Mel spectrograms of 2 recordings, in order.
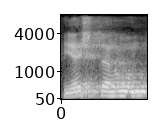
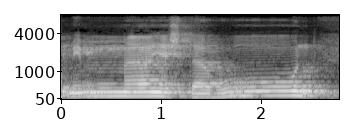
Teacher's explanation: یشتہون، شین ساکن پہ ہمز، تفشی ہے، آواز منہ میں پھیلتی ہے، سانس جاری رہتی ہے، تا باریک ہے، ہا کو لمبا کریں گے وقف کرتے ہوئے۔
